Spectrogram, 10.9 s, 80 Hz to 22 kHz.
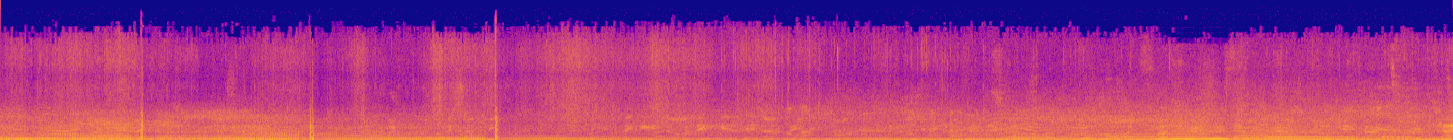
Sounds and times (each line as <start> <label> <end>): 0.0 World Superbikes 10.9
